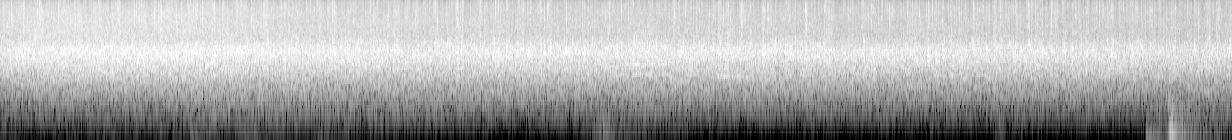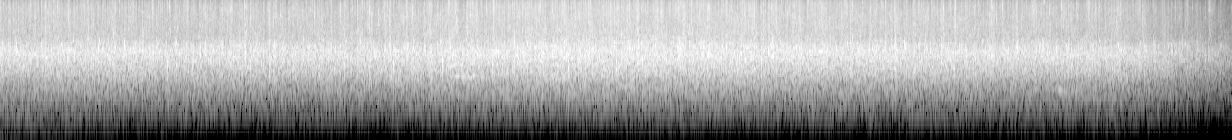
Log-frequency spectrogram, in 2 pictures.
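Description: Concert-hall audience applauding steadily at the end of an orchestral performance, the clapping swelling up within the first second. A single short low thump sounds about halfway through.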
